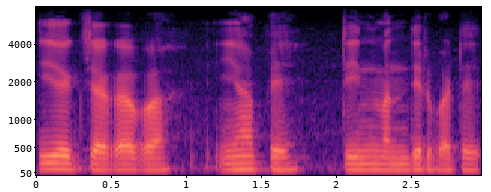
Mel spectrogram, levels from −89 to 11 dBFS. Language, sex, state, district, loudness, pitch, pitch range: Bhojpuri, male, Uttar Pradesh, Gorakhpur, -20 LUFS, 110 Hz, 105-115 Hz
